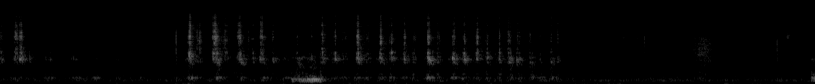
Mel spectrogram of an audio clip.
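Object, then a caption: Scratch-art card, wax-like coating over foil, scratched with a wooden stylus. A wooden stylus scratches long strokes over the basin area of a flat scratch-art card, a black coating over colored foil, resting on a table. Quiet, dry, bright scratching rasps repeat in quick, uneven strokes. After about five and a half seconds they fade to softer, sparser scrapes.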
